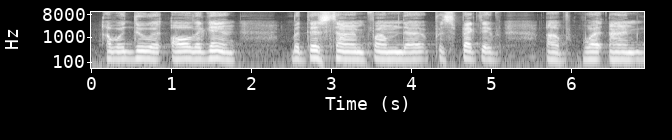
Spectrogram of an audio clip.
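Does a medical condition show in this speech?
Yes: ALS; slurred speech early sign.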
